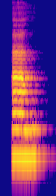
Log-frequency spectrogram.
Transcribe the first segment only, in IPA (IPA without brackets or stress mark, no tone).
ɐ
